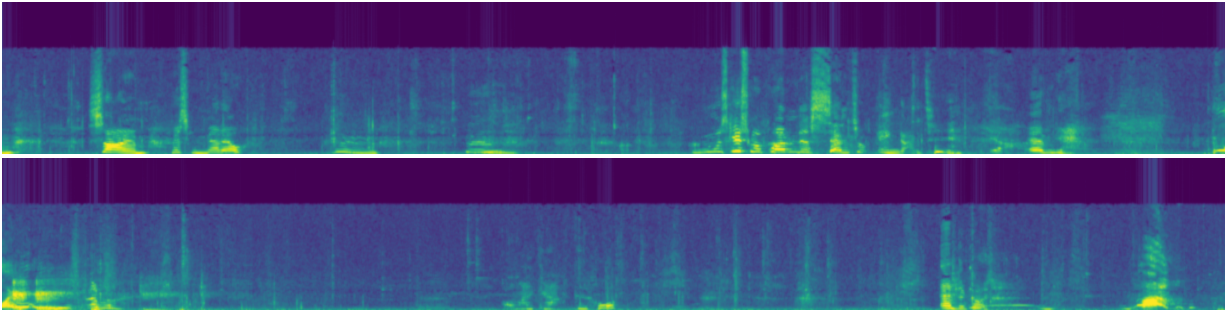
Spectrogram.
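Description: A trampoline mat creaks and thumps under bouncing feet.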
